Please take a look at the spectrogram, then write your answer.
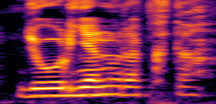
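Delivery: ordinary delivery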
